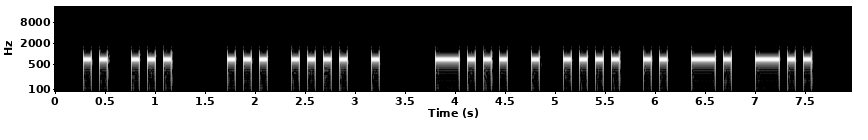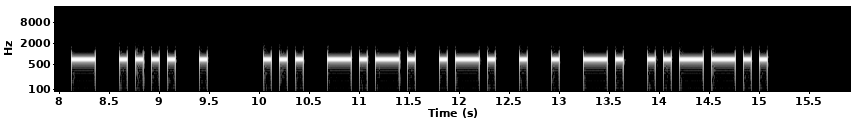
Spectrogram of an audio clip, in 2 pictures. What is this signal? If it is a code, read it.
Morse code, heard as a keyed tone, about 15 wpm, 700 Hz. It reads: IS SHE BEHIND THE SCREEN?
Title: Sentences from Top 1000 Words - Review Part 6 - 15wpm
